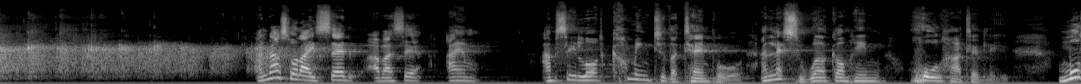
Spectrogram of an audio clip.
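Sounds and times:
audience clapping half-heartedly: 0.0s - 3.3s
speech: 2.6s - 4.8s, 5.4s - 10.8s.

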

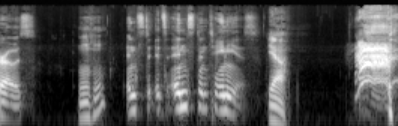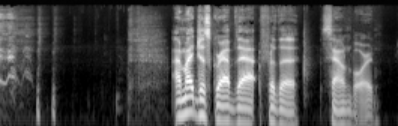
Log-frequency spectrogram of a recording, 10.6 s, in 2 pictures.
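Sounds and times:
speech: 0.0s - 3.9s, 4.7s - 5.4s, 7.6s - 10.4s
person screaming: 4.7s - 5.5s.

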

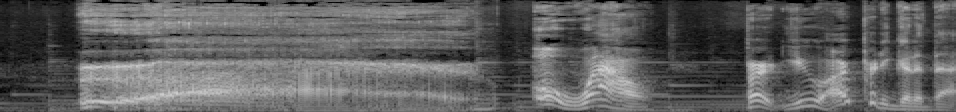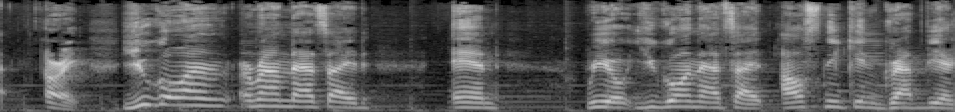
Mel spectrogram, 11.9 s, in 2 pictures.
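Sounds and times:
person imitating a dinosaur roar: 0.5s - 3.2s
speech: 3.5s - 4.1s, 4.7s - 11.9s.

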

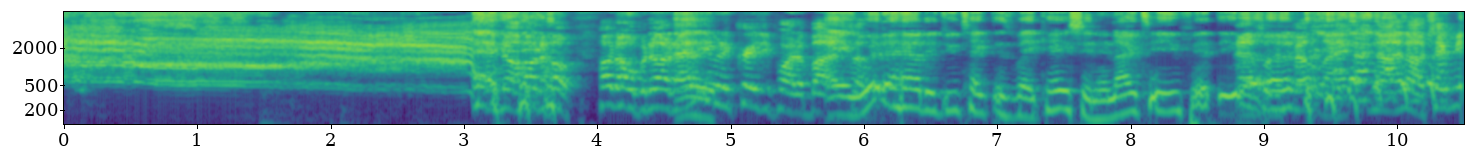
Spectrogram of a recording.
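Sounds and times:
person imitating a woman screaming: 0.0s - 3.6s
laughter: 3.1s - 3.9s, 8.7s - 10.4s
speech: 3.1s - 10.4s.

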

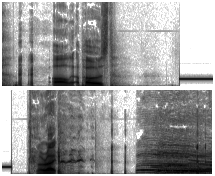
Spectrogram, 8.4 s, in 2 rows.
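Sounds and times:
laughter: 0.2s - 0.7s, 4.7s - 8.4s
speech: 1.5s - 2.3s, 4.9s - 5.5s
audience booing: 6.9s - 8.4s.

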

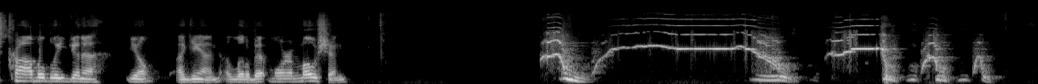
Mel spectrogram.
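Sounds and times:
speech: 0.1s - 3.6s, 5.6s - 6.0s, 7.5s - 8.0s, 8.8s - 10.1s
person imitating an elk bugle: 5.4s - 10.0s.

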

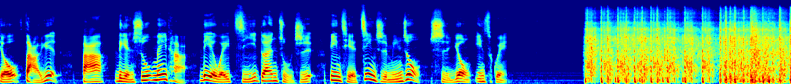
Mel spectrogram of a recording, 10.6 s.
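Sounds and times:
speech: 0.0s - 6.9s
rapid gunfire from a handheld long gun: 7.8s - 10.5s.

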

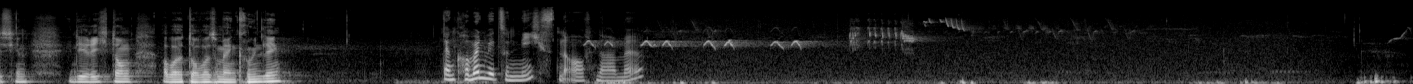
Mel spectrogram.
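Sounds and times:
speech: 0.0s - 3.0s, 4.4s - 6.7s
chaffinch singing: 4.4s - 14.1s
song thrush singing: 5.6s - 14.1s.

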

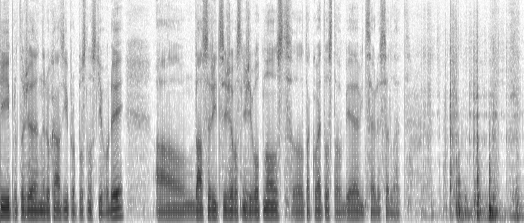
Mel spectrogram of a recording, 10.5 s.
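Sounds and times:
speech: 0.0s - 9.3s
wooden barn gate knocking and rattling: 8.4s - 10.4s.

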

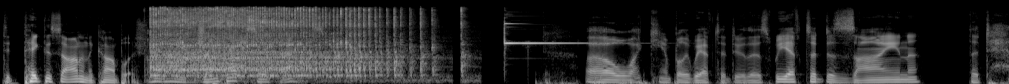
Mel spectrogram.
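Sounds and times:
speech: 0.0s - 3.2s, 5.9s - 10.0s
prize wheel spinning and clicking: 1.4s - 4.6s.

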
